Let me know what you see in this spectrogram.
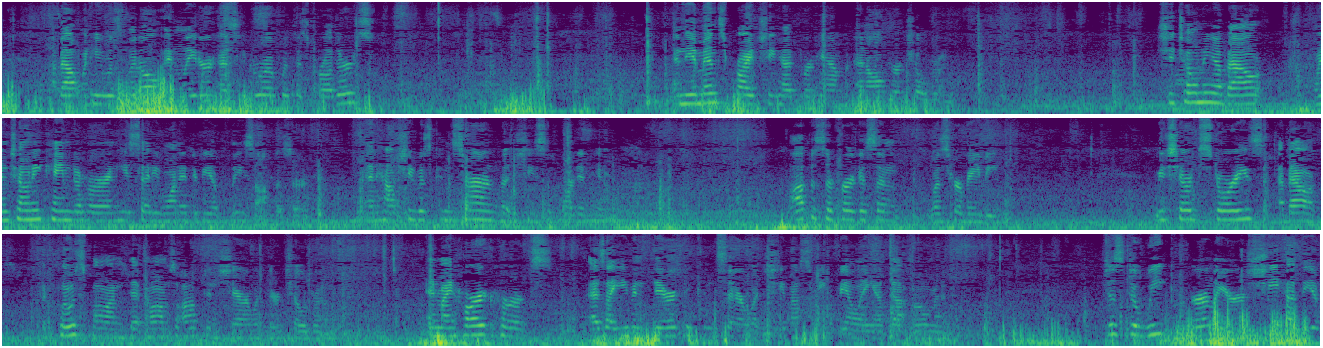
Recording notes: Alamogordo Police Department Press Conference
